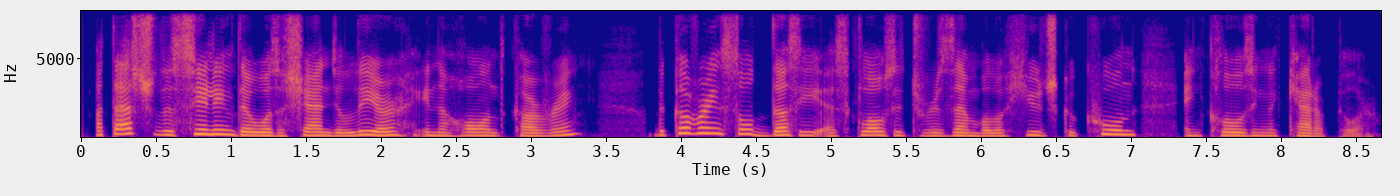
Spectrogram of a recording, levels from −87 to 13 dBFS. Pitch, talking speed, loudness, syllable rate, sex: 215 Hz, 175 wpm, -18 LUFS, 6.2 syllables/s, female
